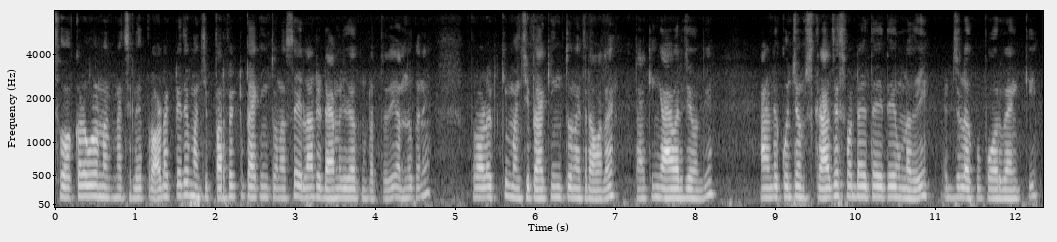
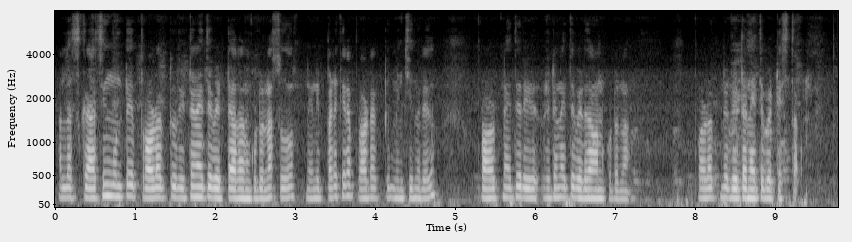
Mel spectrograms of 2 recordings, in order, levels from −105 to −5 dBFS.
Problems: none marked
